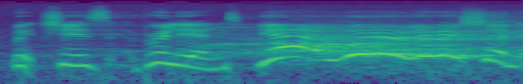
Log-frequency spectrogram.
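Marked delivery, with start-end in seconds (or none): 1.3-2.6 high, loud burst of pretend hometown pride; playful high-pitched cheer; mock cheer. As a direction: whoop for your town as a joke. Mock cheer for her home area.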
